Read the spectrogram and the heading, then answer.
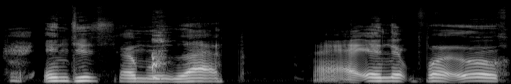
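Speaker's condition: Cerebral palsy; others worried listeners would not understand

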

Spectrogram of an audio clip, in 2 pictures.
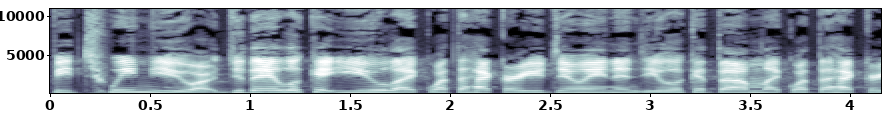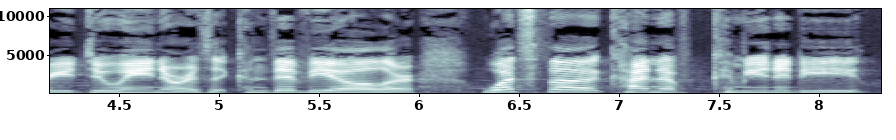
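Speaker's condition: No condition

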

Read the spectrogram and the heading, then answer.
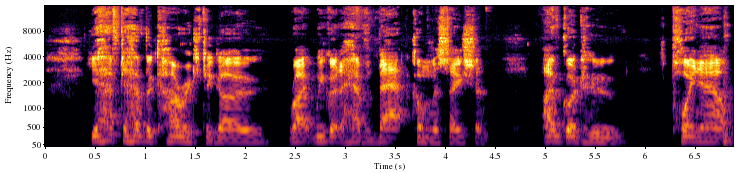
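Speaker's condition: Cleft lip and palate; orthodontic treatment

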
